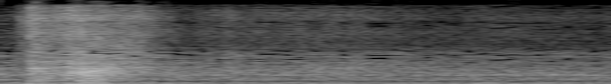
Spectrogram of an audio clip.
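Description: A steady low machine hum with even background noise, after a brief rushing burst in the first half-second.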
